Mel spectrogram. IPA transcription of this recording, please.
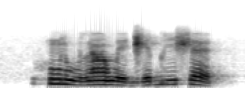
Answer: h ũ˧ ɾ u˨ l ã˧ w e˨ d͡ʒ e˨˦ b i˦ ʃ ɛ˦˨

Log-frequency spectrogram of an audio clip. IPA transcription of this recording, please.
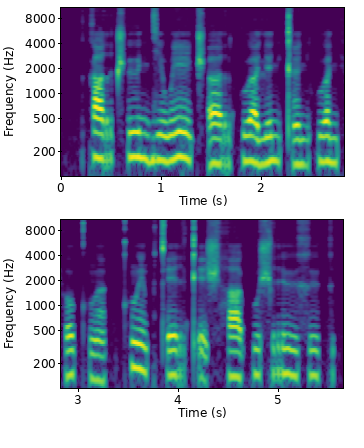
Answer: k a˧˩ r t͡ʃʼ ɨː˧˩ nʲ dʲ ẽ˧˩ w ẽː˥˩ t͡ʃʼ ɐː˧˩ r kʷ ɐː˧˩ lʲ ɐ˥˩ nʲ kʼ ɛ̃˧˩ nʲ kʷ ɐː˥˩ nʲ h o˥˩ kʷʰ ɐ̃˧˩ | kʷʰ ẽː˥˩ kʷ tʼ e˧˩ r kʼ ḛ˧˩ ʃ h a˧˩ kʷ ɘ˥˩ ʃ r ɨː˥˩ x ɨ˥˩ k

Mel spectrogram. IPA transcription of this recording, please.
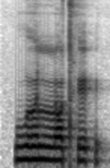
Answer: w ɤ lː ɔ tʰ e ʔ

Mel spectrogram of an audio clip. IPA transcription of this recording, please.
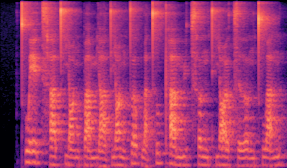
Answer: t̪ʰ w e˥˩ ɪ̯ t͡sʰ ä˨˩ t̪ʰ j ɑ˧˥ ŋ p ä˧˥ m j ä˨˩ t̪ j ɑ˥˧ ŋ t̪ ɤ˥˩ p w ä˩ t̪ʰ u˥˧ pʰ ä˥˩ m y˧˥ t͡sʰ ɤ˥˧ ŋ t̪ʰ j ɑ˥˩ ʊ̯ t͡s ɹ̩˧˥ ɤ˧˥ ŋ t̪ʰ w a˧˥ n

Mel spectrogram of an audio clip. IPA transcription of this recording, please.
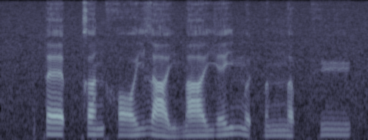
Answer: p ɛː˧ p̚ k ɐ˧ n h ɔː˨˥ j l aː˨˩ j m aː˨˧ j e˥ j m ɵ˨ t̚ ɐ˧ n n̪ ɐ˨˥ p̚ h yː˧

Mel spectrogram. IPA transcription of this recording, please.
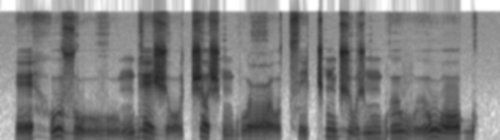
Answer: e˩˥ h u˧˥˧ z w ṵ˨ ɣ ṵ˨ ŋ ɡ e˥˧ ʒ o̰˩˥ t͡ʃ ɤ˥˧ ʃ m b u˨ ʕ o̰˨ t͡s i˩˥ t͡ʃ n d͡ʒ ṵ˥˧ ʒ m b ɯ˦˥ β ɯ˩˥ w o˦˥ ɡ

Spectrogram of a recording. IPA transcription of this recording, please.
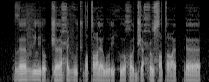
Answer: ð ɜ v i l i ɾ o ʔ t͡ʃ ɜ ħ i v u t͡ʃ d u tˤ i ɾ ɜ w u ɾ i h u χ o d͡ʒ ɜ ħ u s ɜ tˤ ɜ | ɾ ɜ

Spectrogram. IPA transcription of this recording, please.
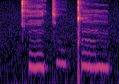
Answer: kʰ ẽ˨ c u˦˨ ǃ õ˧ m

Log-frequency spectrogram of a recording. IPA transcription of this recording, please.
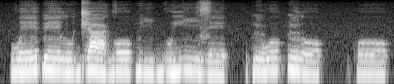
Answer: w eː˨˦ ɓ eː˧ l u˨ d͡ʒ aː˦˨ ɡ oː˧ ɓ iː˨ b u˨ j iː˦˨ z e˨ | ɓ ĩ˨ w oː˧ k͡p ĩ˧ l oː˨ | k͡p oː˨

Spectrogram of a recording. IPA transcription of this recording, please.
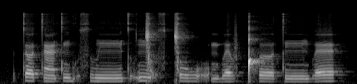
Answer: t œ t æ̃ t ŋ ɡ ṵ s β ĩː t ṵ ŋ͡ǀ o̰ s ǀ u β o̰ m b ɛ v ǃʰ əː t ĩː b ɛ

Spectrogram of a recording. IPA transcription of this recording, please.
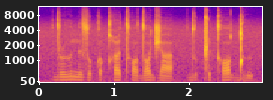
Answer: d ɹ ɯ n ɨ z o k u qʰ ɨ tʰ ɒ d ɒ d͡ʒ a | d u ǁ y kʰ ɒ ɡ͡ǃ ɯ

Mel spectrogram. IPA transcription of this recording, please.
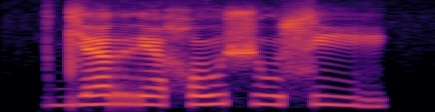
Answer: dʲ a r e χ u ʃ u s i

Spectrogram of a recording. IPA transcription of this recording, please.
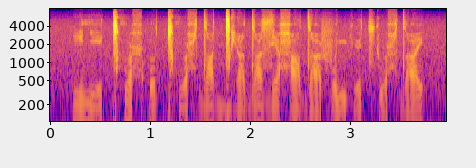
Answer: i lʲ e ǀʰ u ħ ʔ o ǀʰ u ħ dˤ æ ɡ͡ǀ i dˤ o z e ħ æ dˤ e f o nʲ ʔ ø t͡sʼ u ħ dˤ e

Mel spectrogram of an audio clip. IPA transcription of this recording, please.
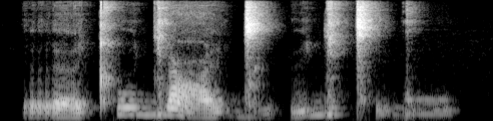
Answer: r ɜ˨˩˦ cʰ u˥ ɟ ɨ˥ ʕ ɪ˩˥ ɡ͡ǀ ɨ˩ ʔ ɨ˩˥ ɟ ɪ˥ ǀʰ ɪ˩ ɡ u˩

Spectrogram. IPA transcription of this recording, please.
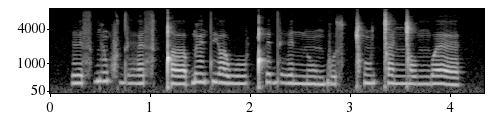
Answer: ɪ s ɡ ẽ xʷ dʱ ɛ s ǃ ɜ ɓ ẽ t j ɜ w u ǃʰ ɪ dʱ e n ũ ɡ u s ǀʰ ũ ǀ ɛ ŋ͡ǀ o ŋʷ ɛ

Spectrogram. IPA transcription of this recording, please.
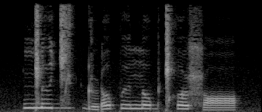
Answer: ŋ͡ǁ ɨ˥ d͡ʑ ə˥ ʈ ɖ ʉ˩ ɽ ɤ˥ p ɨ˥ n ɤ˥ b ǁʰ ɤ˥ ʂ ɒ˩

